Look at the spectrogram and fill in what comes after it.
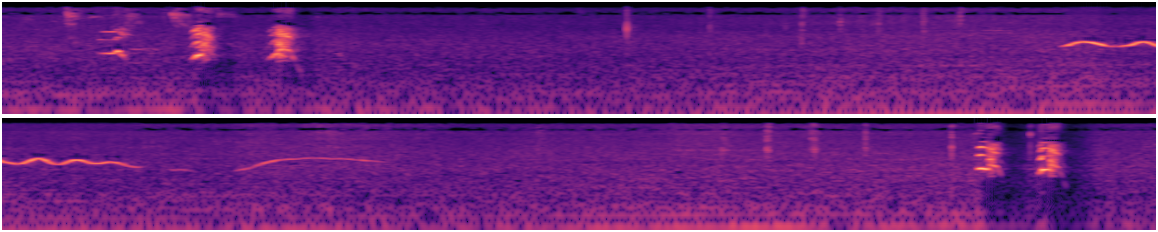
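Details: A platinum-coloured purebred Golden Retriever gives short sharp barks and a wavering, high-pitched whine.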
